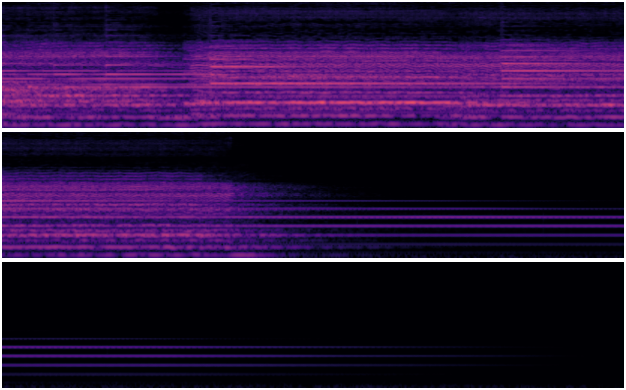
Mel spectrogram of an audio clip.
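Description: The closing chord of a medieval Latin chant: women's voices hold a sustained chord over a low note, shifting about a second in. The voices stop about six seconds in, and a ringing tone fades out over the next five seconds.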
